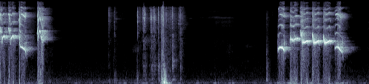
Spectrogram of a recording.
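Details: Orange-headed thrush in ngeplong song: a few clipped whistled notes, a quiet stretch with a soft thump, then a fast, bright series of looping whistled phrases lasting about a second and a half.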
